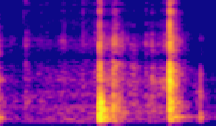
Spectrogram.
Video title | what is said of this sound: OfficeTec Keyboard and Mouse Full Review | I'm shaking it and we're not getting too much of a rattling noise, and I'm shaking it pretty good.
